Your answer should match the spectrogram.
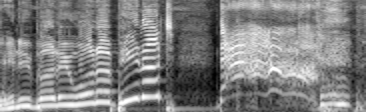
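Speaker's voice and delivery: hammed-up giant's joke; Fezzik impression. Fezzik quote ending laugh.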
